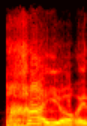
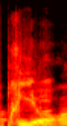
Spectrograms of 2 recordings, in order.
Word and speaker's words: Pryor: Et encore, j'ai fait l'effort de dire Pryor et non pas Prior, hein, quand même.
